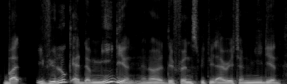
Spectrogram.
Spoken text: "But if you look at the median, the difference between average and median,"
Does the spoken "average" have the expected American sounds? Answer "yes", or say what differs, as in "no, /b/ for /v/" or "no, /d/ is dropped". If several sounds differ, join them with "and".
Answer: no, /v/ is dropped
